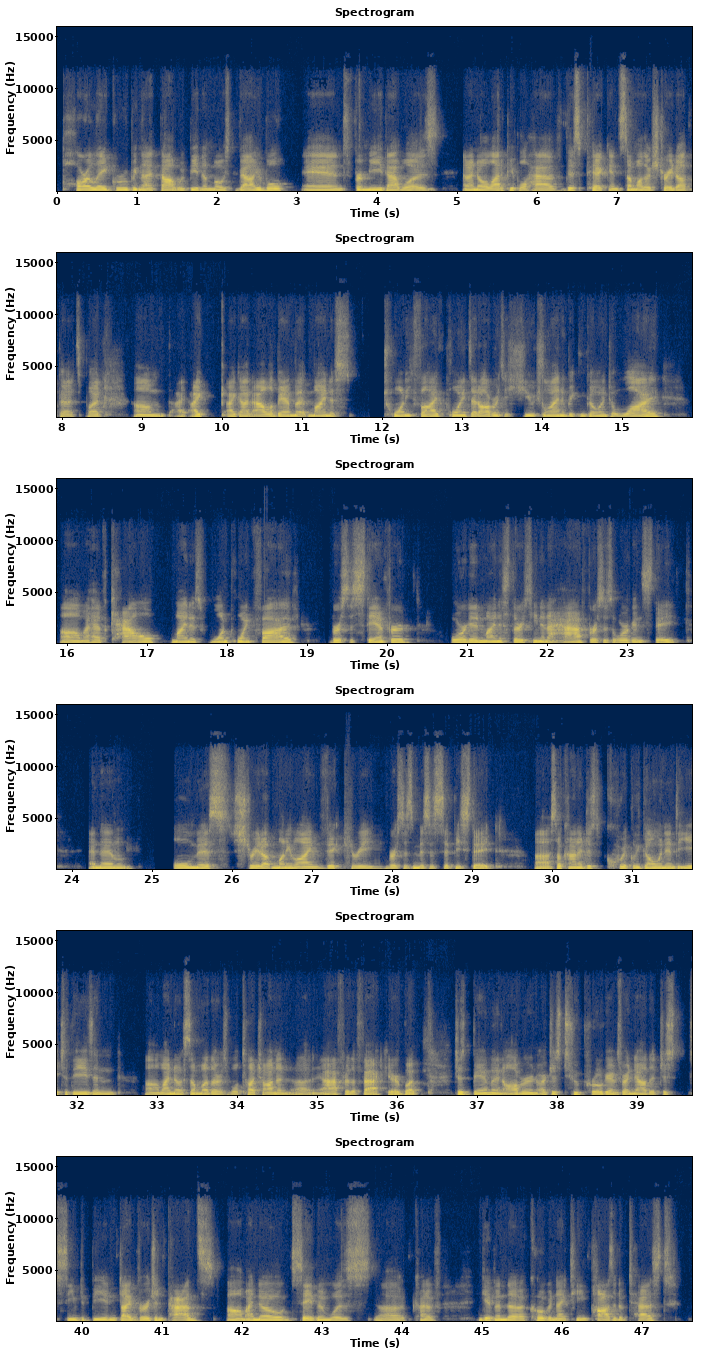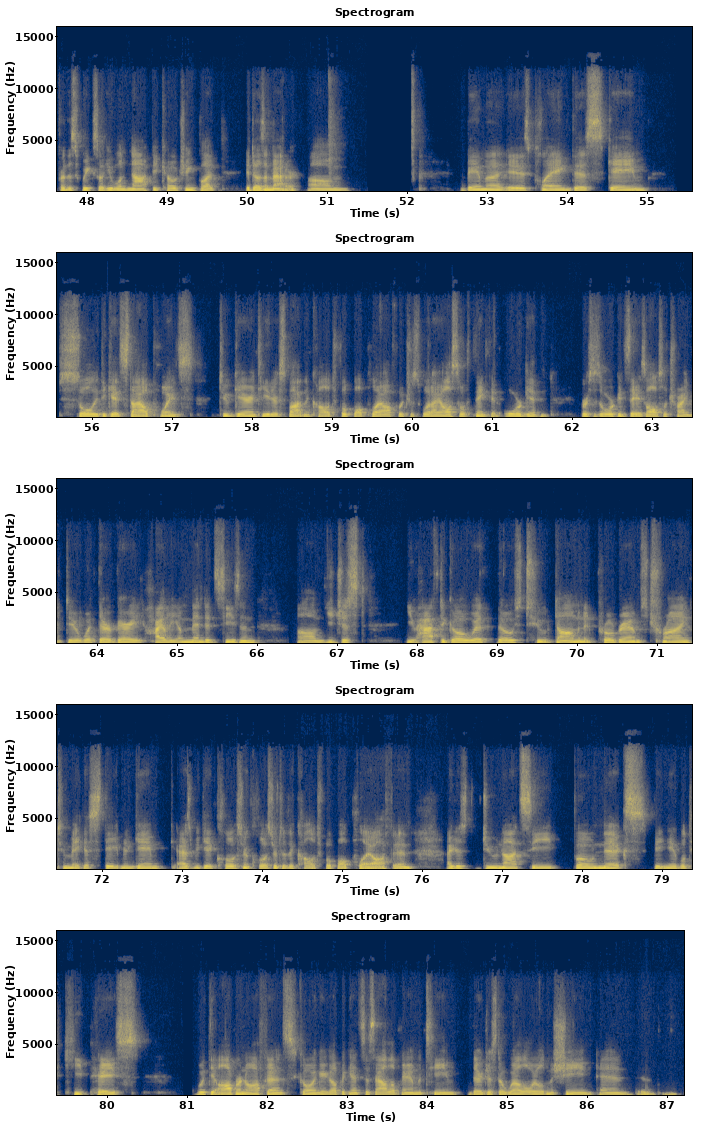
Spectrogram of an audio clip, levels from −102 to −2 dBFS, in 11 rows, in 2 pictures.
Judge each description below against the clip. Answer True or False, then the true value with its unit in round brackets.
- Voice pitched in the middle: False (115 Hz)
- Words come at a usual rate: True (175 wpm)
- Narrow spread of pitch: True (2.3 semitones)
